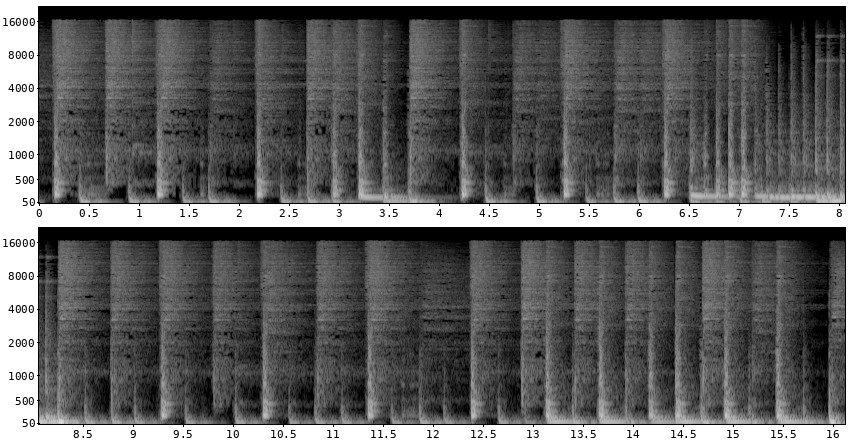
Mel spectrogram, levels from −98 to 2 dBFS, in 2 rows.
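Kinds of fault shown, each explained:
No audible faults in this music recording.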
